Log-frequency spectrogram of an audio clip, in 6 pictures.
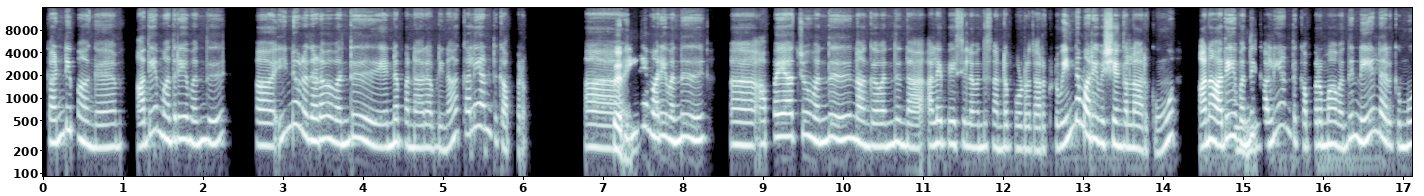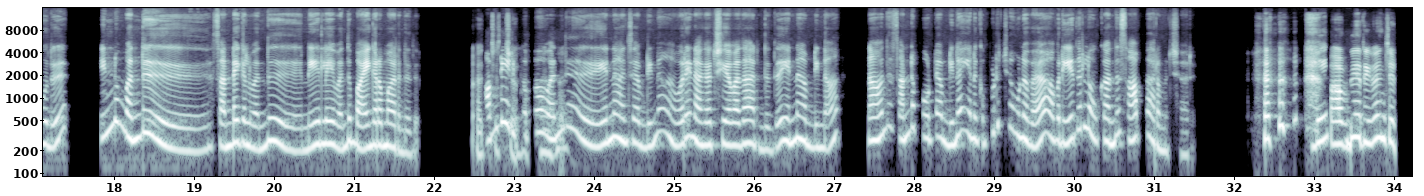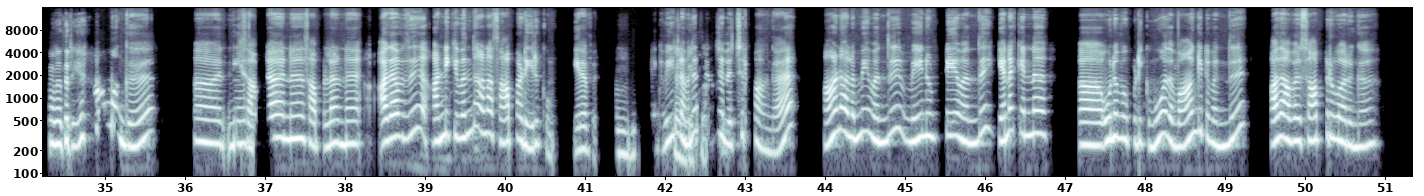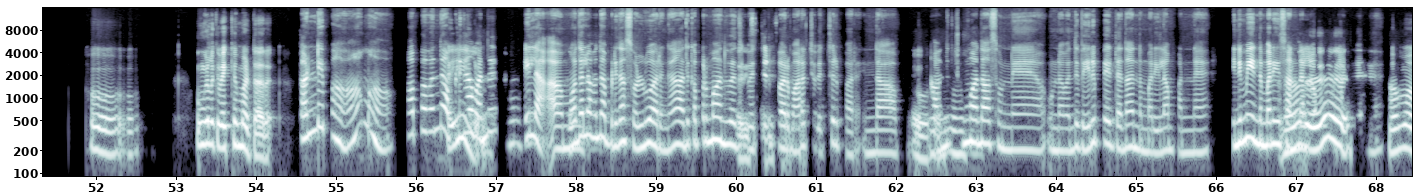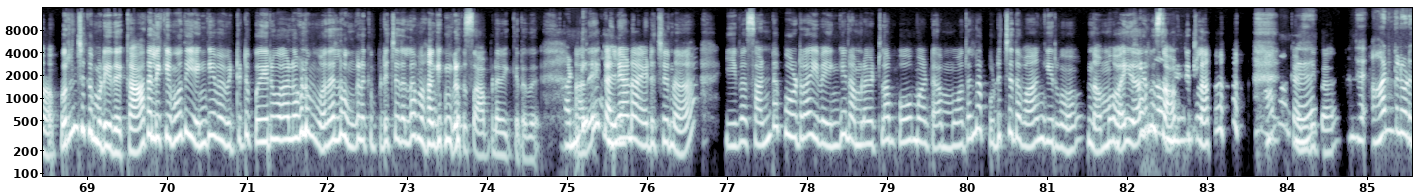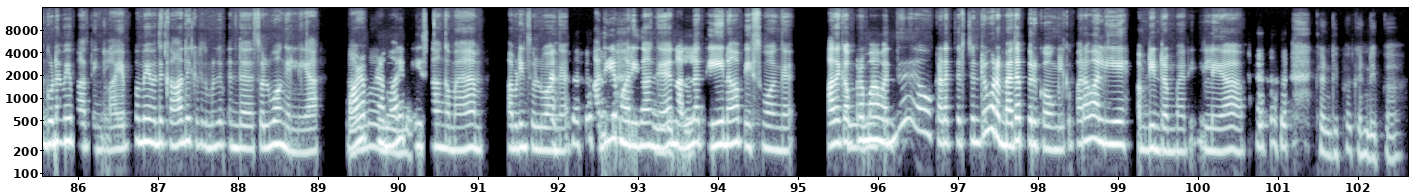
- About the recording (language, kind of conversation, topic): Tamil, podcast, ஓர் சண்டைக்குப் பிறகு வரும் ‘மன்னிப்பு உணவு’ பற்றி சொல்ல முடியுமா?
- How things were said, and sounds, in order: other background noise; laugh; laughing while speaking: "அப்டியே ரிவென்ஞ்ச் எடுத்த மாதிரியா?"; unintelligible speech; other noise; in English: "ரிவென்ஞ்ச்"; laughing while speaking: "போய்ருவாளோன்னு மொதல்ல உங்களுக்கு பிடிச்சதெல்லாம் வாங்கி … நம்ம வயிறார சாப்ட்டுக்கலாம்"; laugh; laugh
